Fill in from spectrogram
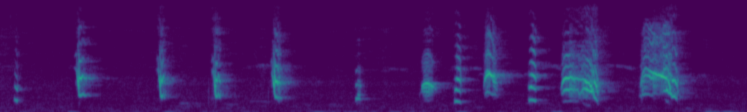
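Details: Long-tailed shrike in lively song full of varied voices of other birds: harsh, scratchy chattering notes in irregular bursts, about a dozen within four seconds, growing denser and noisier toward the end.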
